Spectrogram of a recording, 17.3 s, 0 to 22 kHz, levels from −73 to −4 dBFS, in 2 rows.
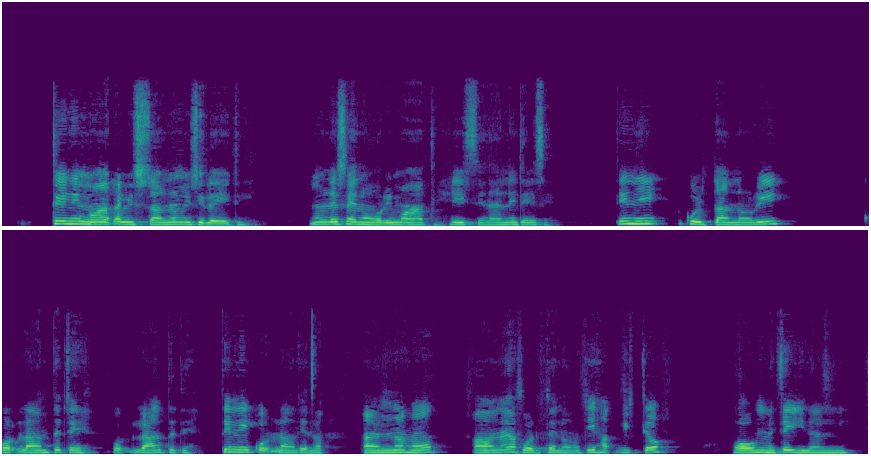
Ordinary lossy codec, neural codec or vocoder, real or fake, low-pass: AAC, 48 kbps; codec, 32 kHz, 1.9 kbps, SNAC; fake; 14.4 kHz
